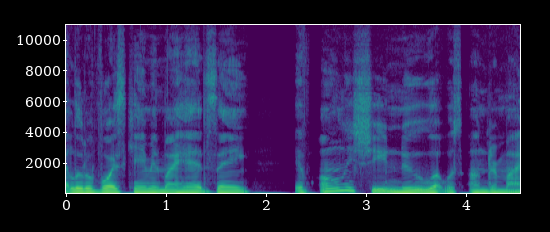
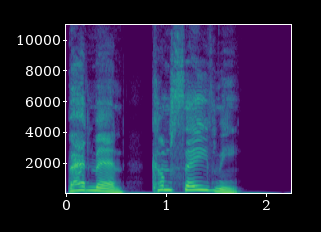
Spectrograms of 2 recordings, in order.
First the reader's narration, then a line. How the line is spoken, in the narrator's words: girls yelling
